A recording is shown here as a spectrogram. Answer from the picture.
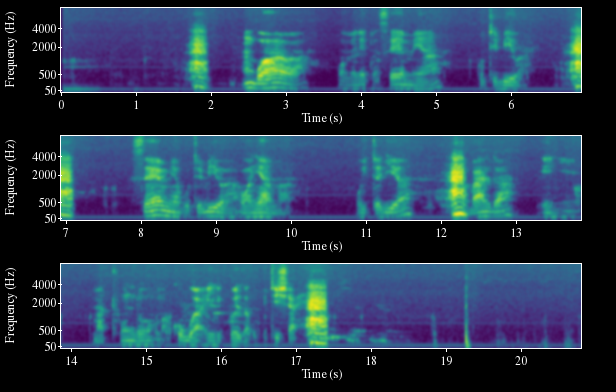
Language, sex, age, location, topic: Swahili, male, 25-35, Dar es Salaam, agriculture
